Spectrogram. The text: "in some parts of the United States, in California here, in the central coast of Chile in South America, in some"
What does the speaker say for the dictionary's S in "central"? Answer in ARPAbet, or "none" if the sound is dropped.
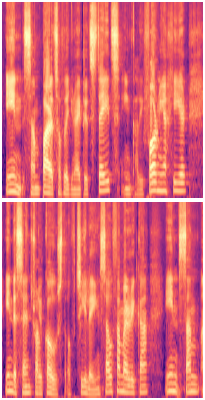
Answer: S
